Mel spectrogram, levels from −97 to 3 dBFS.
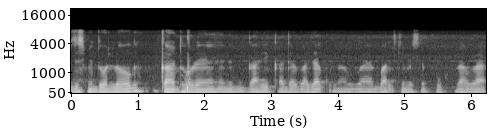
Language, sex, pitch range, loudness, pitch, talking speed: Bhojpuri, male, 105-115 Hz, -22 LUFS, 110 Hz, 195 wpm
